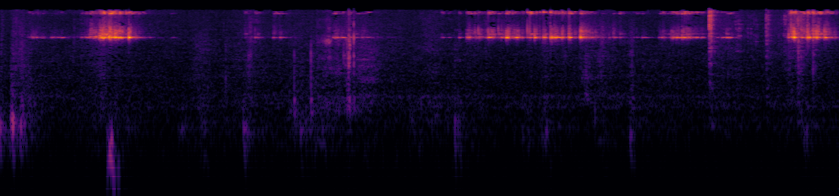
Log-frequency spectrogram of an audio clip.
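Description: Cat wand toy being swatted and dragged across the carpet, giving off short bursts of high-pitched ringing, with a soft thump about a second in.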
